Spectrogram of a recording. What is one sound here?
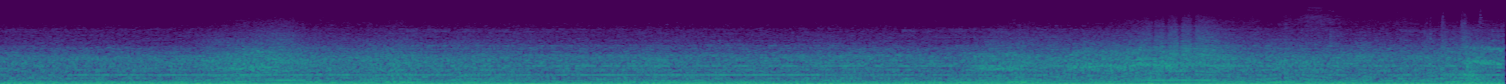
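A car engine hums steadily as the car drives slowly.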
